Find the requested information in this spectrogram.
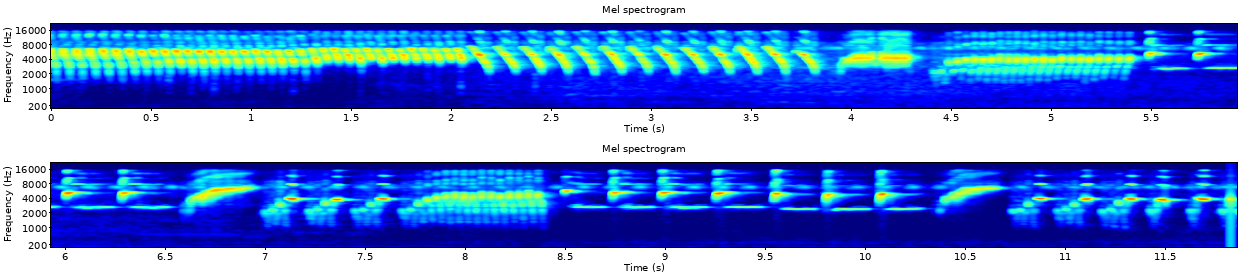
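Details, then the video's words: Belgian canary giving a long varied song of fast trills, rolling buzzy phrases, clipped high notes paired with low whistles, and repeated falling slurs. "Melodies Canary Bird Song | Belgian Canary Singing"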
